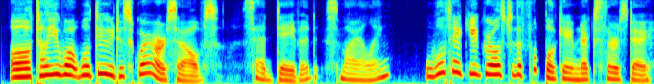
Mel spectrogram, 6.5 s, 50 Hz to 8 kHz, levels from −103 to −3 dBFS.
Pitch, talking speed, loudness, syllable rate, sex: 230 Hz, 200 wpm, -18 LUFS, 5.0 syllables/s, female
